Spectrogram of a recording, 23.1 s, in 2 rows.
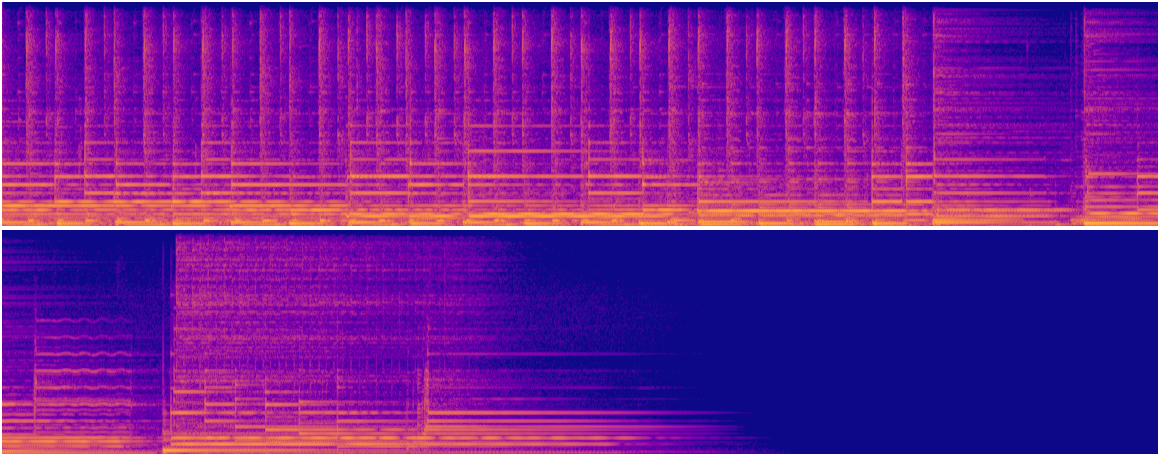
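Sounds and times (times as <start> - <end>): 
Maori chimes: 0.0 - 11.8, 13.3 - 18.0
Hawaiian music: 0.0 - 18.0.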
